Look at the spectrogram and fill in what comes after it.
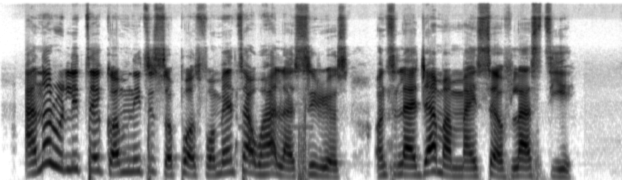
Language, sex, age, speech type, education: Nigerian Pidgin, female, 15-29, spontaneous, tertiary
